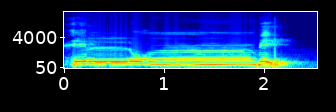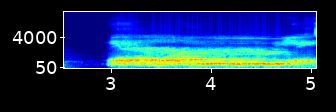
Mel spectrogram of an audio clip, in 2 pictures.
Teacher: Kalau hillum dirapatkan, hillum bi, hillum bi, sempurna masuk hidung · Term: Iqlab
